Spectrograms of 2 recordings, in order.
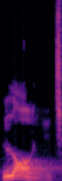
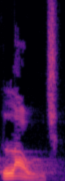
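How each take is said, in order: First: The vowel is a long open 'aw' sound. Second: The vowel is an 'ow' diphthong. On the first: The speaker calls it right. "the long, low back sound O. So you say launch" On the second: The speaker calls it wrong. "not lounge"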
